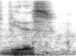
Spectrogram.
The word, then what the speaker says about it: Vitas: uh Venus I always I pronounce it Vitus but they've already they've confirmed it's they've confirmed it's uh it's Vitas yeah us either way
